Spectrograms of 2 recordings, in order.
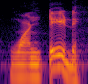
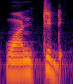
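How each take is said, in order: First: वांटेड with a plain 'ed' ending, wanted-ed; teacher's wrong take of वांटेड; wrong pronunciation. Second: वांटेड ending in a short 'id', want-id; teacher's corrected वांटेड; correct pronunciation. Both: Shown as a demonstration. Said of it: "वांटेड नहीं".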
